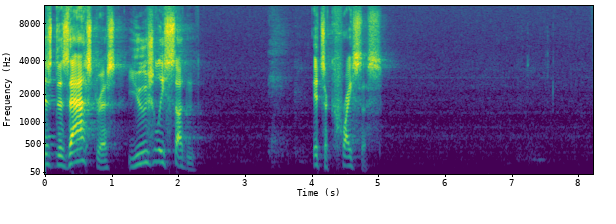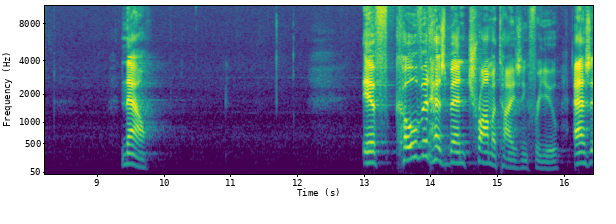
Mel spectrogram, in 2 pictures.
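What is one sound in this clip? A middle-aged man speaks with animation through a headset microphone, pausing often.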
